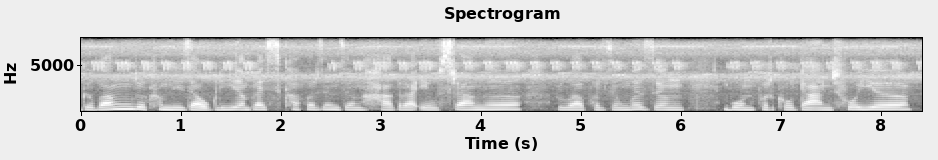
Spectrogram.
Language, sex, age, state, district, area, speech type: Bodo, female, 30-45, Assam, Chirang, rural, spontaneous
